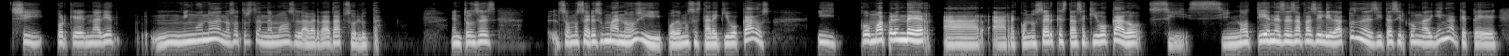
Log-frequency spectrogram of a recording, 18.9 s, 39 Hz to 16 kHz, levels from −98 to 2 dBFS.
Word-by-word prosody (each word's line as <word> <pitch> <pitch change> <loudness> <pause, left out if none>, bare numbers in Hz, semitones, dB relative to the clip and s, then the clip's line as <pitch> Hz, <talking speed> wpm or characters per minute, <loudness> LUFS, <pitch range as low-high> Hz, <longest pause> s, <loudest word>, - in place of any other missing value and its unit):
Sí, 175 -4 -6
porque 165 -2 -2
nadie 165 +4 -2 0.4
ninguno 185 - 0
de 245 - -1
nosotros 180 0 -7
tenemos 170 -1 -4
la 160 - -2
verdad 145 +2 -2
absoluta. 145 -5 -5 0.8
Entonces, 170 +4 -2 0.8
somos 170 +4 -3
seres 185 0 0
humanos 195 0 +2
y 140 - 0
podemos 150 +4 -2
estar 145 -3 -2
equivocados. 160 - 0 0.6
Y, 165 -4 -5 0.2
¿cómo 200 +2 +3
aprender 225 -2 +7
a 140 0 -1
a 140 0 -2
reconocer 155 +5 -1
que 190 - -2
estás 155 -1 -2
equivocado? 175 0 +2
Si 65 0 -12
si 140 +1 -11
no 165 +5 0
tienes 195 0 +3
esa 190 +1 +3
facilidad, 185 -3 +2
pues, 300 -2 -1
necesitas 175 - 0
ir 170 -6 -3
con 180 -2 -3
alguien 165 +11 0
a 240 -8 -3
que 155 - -4
te 145 -1 -3
170 Hz, 130 wpm, -21 LUFS, 155-190 Hz, 0.8 s, aprender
